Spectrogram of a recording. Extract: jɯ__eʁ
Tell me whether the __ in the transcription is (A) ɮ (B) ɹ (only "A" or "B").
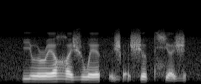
B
